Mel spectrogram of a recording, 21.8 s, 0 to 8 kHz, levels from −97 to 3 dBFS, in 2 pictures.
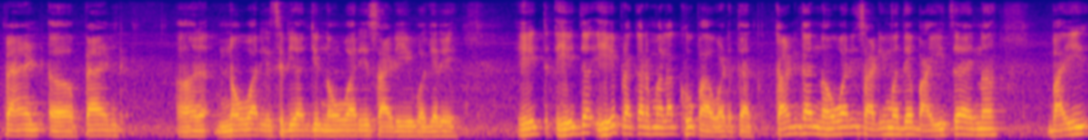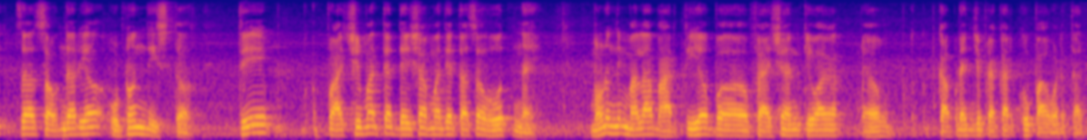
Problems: constant background noise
